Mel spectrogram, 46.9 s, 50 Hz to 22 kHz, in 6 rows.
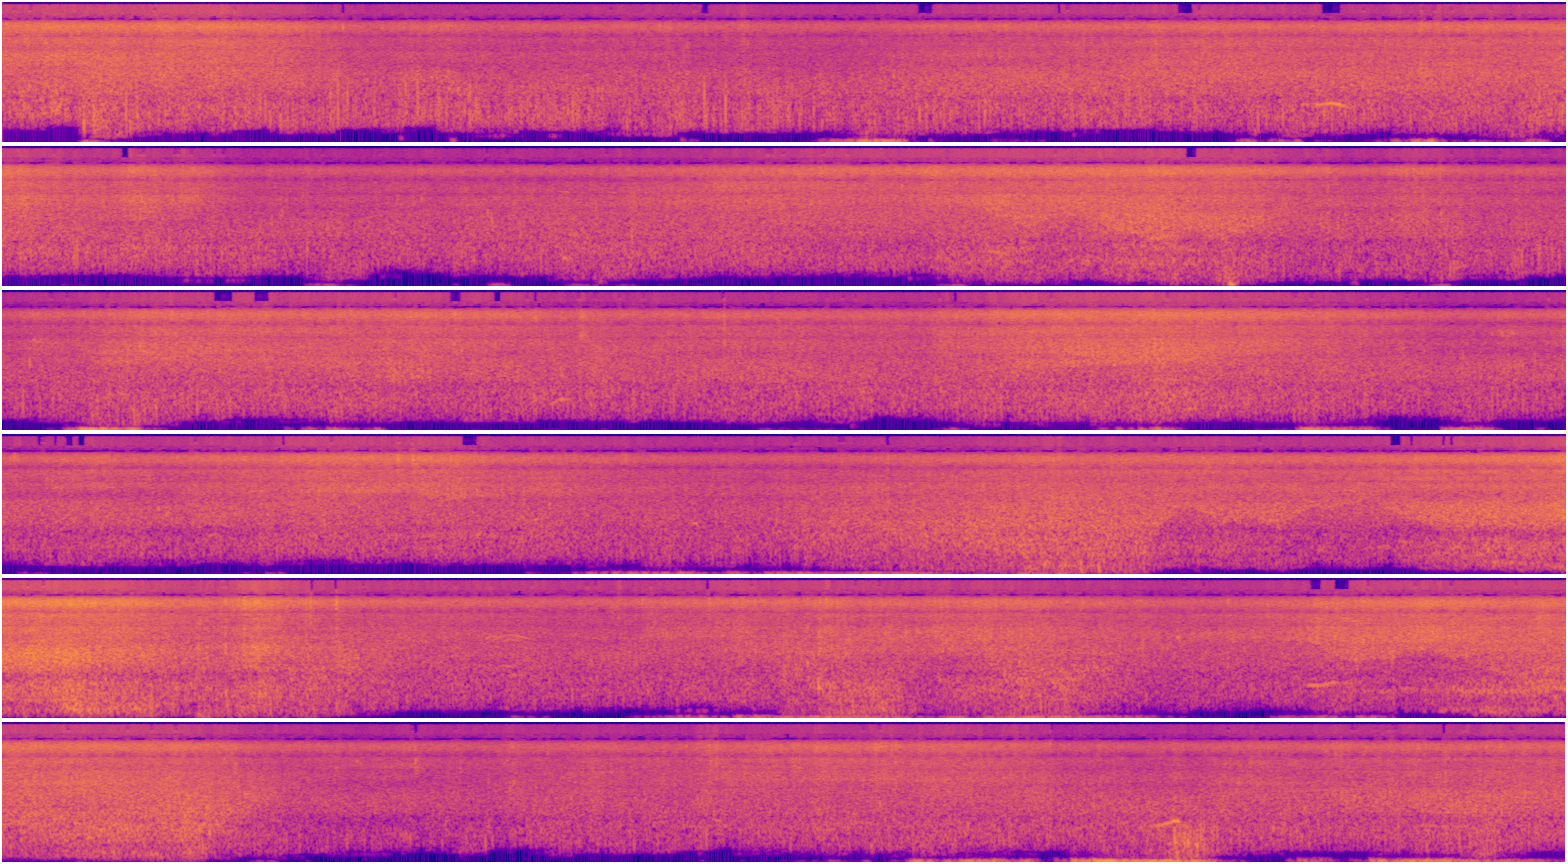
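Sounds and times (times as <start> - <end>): surf washing on shore: 0.0 - 46.9
wind buffeting microphone: 22.1 - 23.1, 43.5 - 46.9
wave breaking: 43.6 - 46.9.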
